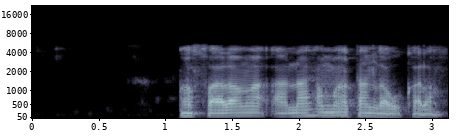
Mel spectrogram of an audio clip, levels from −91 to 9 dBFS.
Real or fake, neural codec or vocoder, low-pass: fake; codec, 16 kHz, 4 kbps, X-Codec, HuBERT features, trained on LibriSpeech; 5.4 kHz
